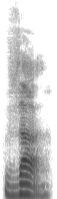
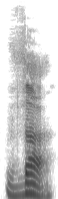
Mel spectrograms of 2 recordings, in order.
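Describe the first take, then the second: First: The vowel is a weak schwa. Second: The vowel is a weak schwa.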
